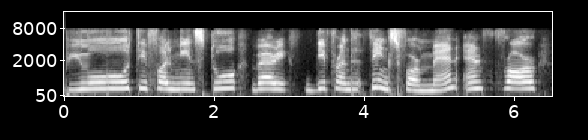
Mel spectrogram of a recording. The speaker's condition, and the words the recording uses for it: Stuttering. Yes, it was, and I went 3 times and nothing changed. I still stutter, and so nothing changed.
